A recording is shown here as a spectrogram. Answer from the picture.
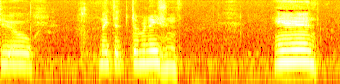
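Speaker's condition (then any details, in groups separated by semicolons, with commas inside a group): Speech impediment; sometimes hard for others to understand, masked poll worker behind plexiglass could not understand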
